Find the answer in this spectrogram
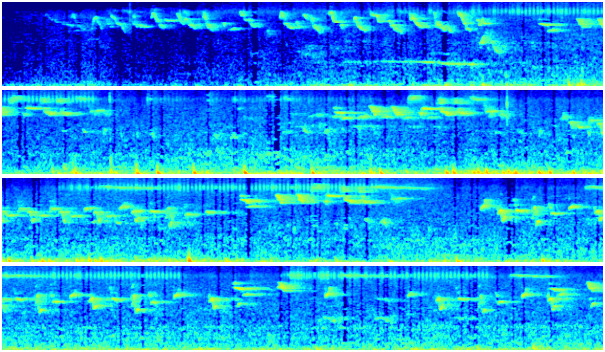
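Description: Small songbirds singing in the trees, in quick repeated phrases of short high chirps, with a thin high buzz coming and going. Wind rumbles on the microphone, strongest around the middle.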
